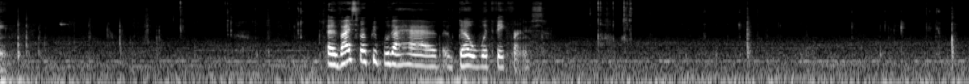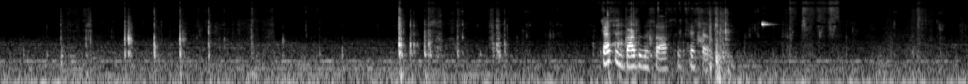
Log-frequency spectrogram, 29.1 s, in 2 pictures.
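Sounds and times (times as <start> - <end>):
steady low hum: 0.0 - 29.0
quiet chewing: 12.7 - 15.4, 21.4 - 23.6, 27.3 - 29.0.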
